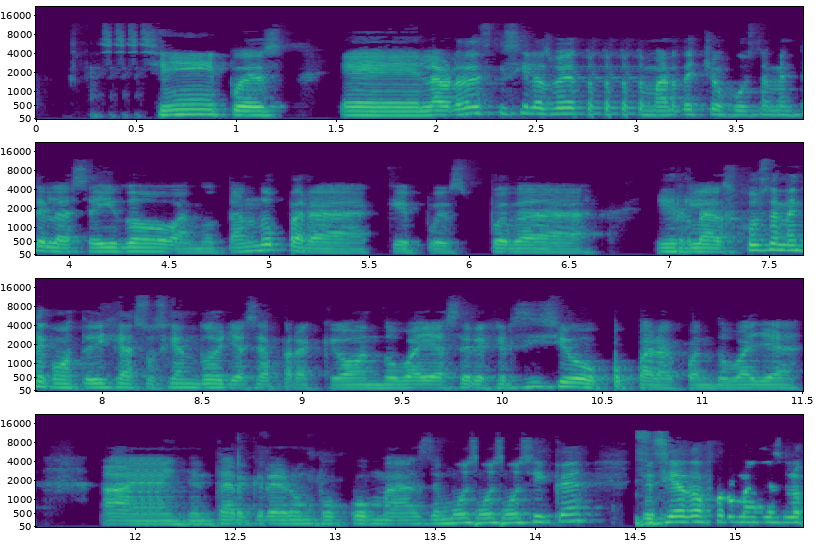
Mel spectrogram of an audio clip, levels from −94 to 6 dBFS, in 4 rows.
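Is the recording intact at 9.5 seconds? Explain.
Yes, the speech at 9.5 seconds plays through cleanly, with no dropout, click, distortion or other fault at that moment.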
